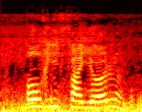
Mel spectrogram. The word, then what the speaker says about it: Henri Fayol: san valenco in normandy to answer your question orifayol is the way you pronounce the name of the guy who invented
